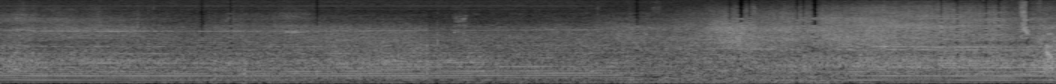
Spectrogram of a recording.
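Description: A race car leading a club race at Castle Combe circuit sweeps through a corner, its steady loud engine drone holding a constant pitch throughout, with crowd and ambient circuit noise around it.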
